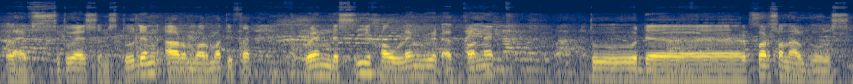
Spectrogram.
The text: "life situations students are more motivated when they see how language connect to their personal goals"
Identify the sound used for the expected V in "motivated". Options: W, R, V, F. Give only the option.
F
